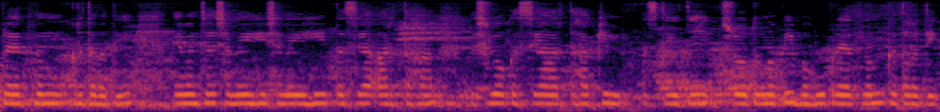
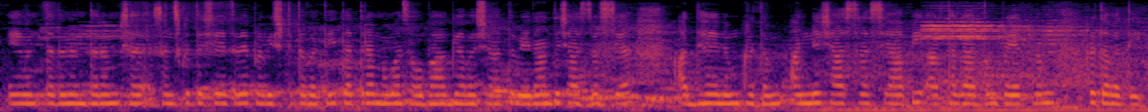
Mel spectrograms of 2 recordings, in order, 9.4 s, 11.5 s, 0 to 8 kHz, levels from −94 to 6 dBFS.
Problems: constant background noise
